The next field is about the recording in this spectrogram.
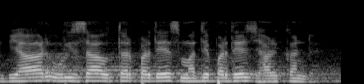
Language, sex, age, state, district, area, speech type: Maithili, male, 30-45, Bihar, Purnia, rural, spontaneous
